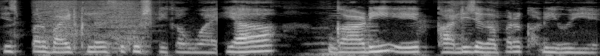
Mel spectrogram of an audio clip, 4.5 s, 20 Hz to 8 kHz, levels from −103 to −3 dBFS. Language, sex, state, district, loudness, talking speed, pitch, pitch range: Hindi, female, Bihar, Gopalganj, -31 LUFS, 240 wpm, 245 Hz, 230-260 Hz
